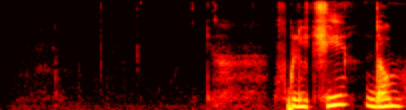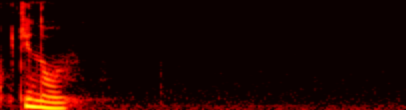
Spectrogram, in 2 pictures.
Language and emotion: Russian, neutral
